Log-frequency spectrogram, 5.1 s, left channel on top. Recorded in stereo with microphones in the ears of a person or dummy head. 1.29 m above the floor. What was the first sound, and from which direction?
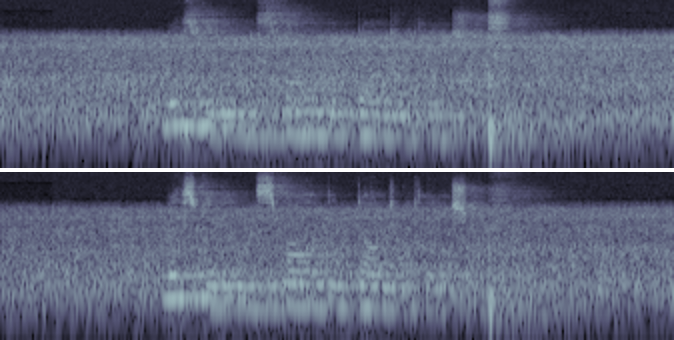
A woman speaking, 45° right (ahead or behind).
